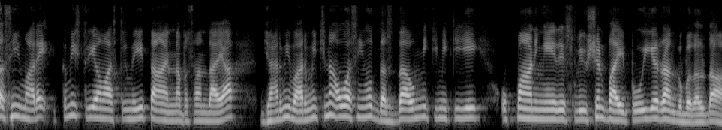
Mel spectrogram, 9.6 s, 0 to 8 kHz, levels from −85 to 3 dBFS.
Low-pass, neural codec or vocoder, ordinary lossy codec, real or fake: 7.2 kHz; codec, 16 kHz, 2 kbps, FunCodec, trained on Chinese and English, 25 frames a second; none; fake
